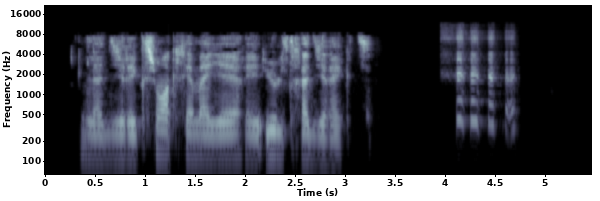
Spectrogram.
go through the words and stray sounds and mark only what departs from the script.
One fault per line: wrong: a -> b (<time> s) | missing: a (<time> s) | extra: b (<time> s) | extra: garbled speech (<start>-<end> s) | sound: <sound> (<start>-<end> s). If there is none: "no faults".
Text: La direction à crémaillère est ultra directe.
sound: laugh (3.9-4.8 s)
